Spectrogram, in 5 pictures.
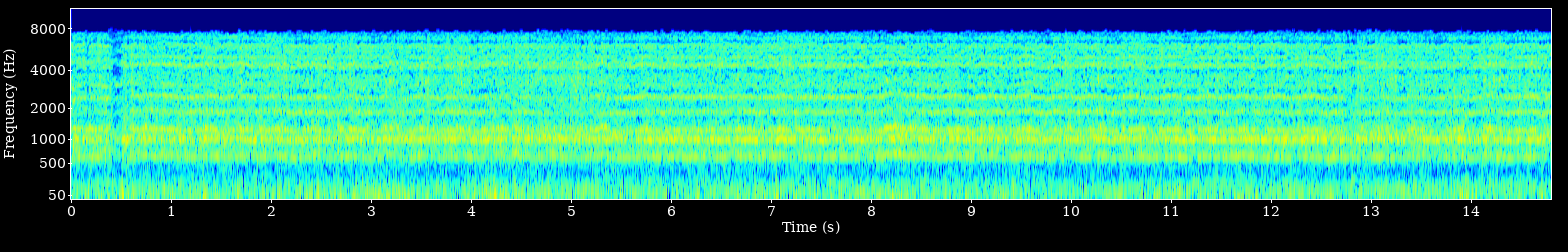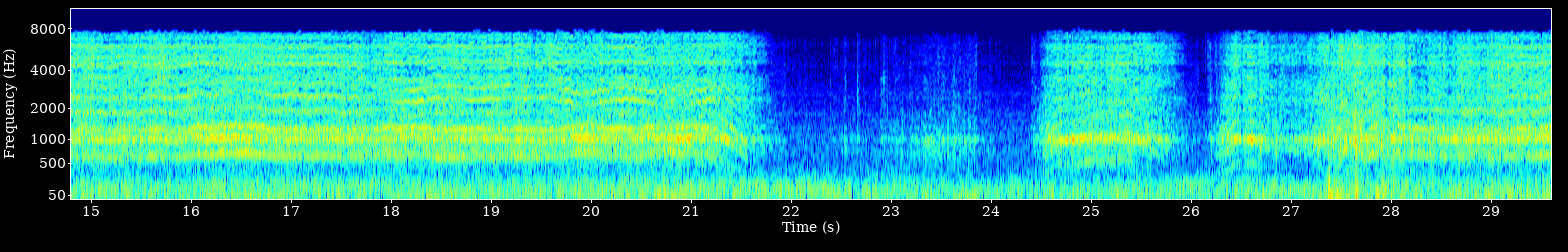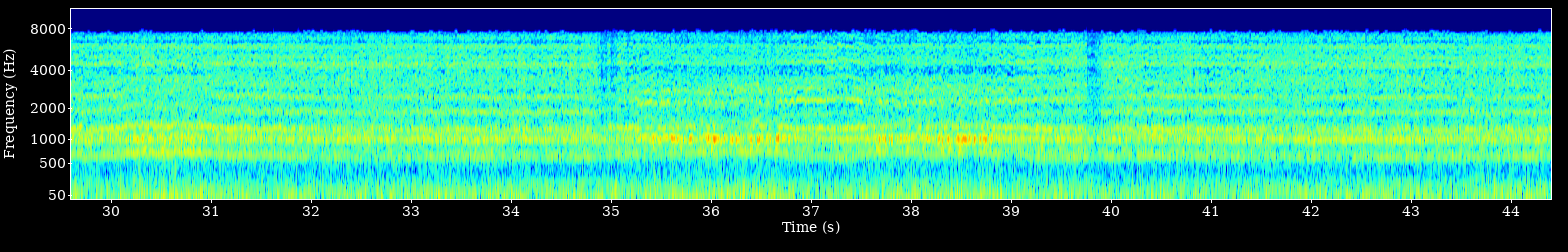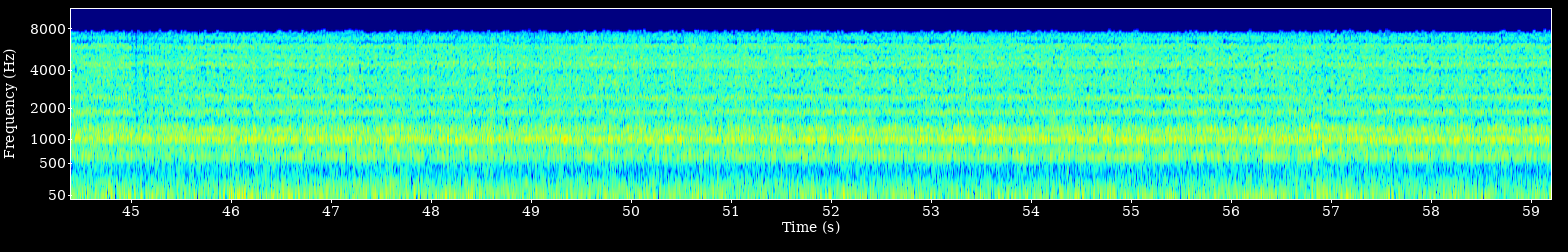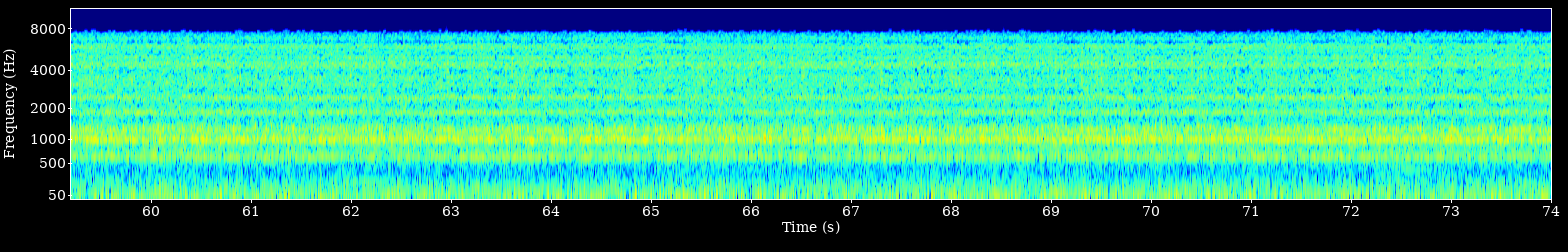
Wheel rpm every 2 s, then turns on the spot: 160, 160, 160, 160, 160, 160, 160, 160, 160, 160, 90, 10, 70, 80, 160, 160, 160, 160, 160, 160, 160, 160, 160, 160, 160, 160, 160, 160, 160, 160, 160, 160, 160, 160, 160, 160, 160.
none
